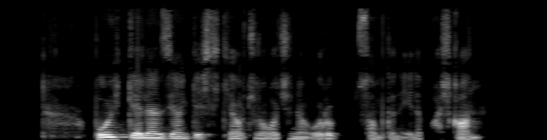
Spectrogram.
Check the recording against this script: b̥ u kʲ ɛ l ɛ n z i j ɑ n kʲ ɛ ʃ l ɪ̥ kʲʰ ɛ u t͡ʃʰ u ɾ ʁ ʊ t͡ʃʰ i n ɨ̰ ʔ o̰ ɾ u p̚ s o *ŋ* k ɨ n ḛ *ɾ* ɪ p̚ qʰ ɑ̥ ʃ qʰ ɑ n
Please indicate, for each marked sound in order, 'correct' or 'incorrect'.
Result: incorrect, incorrect

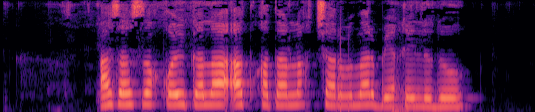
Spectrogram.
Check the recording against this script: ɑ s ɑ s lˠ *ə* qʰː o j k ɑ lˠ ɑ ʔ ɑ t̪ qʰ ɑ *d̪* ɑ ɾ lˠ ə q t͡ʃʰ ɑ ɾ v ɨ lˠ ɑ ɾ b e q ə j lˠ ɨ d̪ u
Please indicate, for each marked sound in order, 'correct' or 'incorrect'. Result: correct, incorrect

